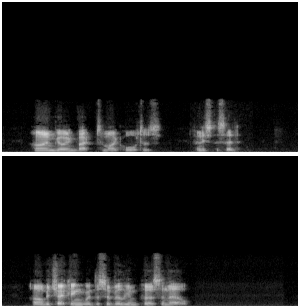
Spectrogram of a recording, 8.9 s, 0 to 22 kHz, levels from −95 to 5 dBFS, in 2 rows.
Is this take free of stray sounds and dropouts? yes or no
yes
